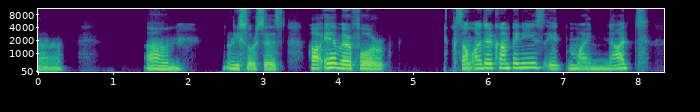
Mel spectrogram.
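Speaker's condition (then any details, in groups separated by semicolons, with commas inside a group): No condition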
